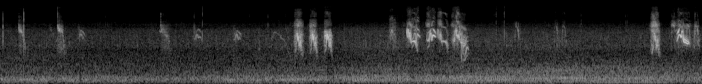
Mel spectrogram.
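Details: Several sparrows perched on a bench at a Tenmangu shrine in Japan, recorded 30 January 2020: scattered short bright chirps, a tight cluster of three, then four quick ones in a row, with a quiet steady background hiss.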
